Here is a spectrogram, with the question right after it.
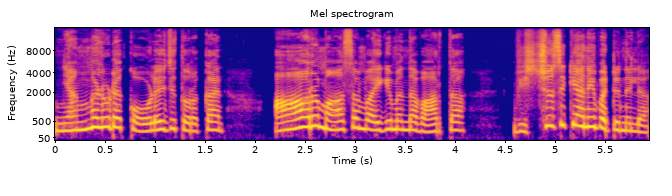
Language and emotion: Malayalam, surprised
